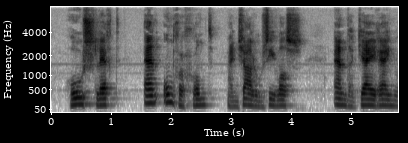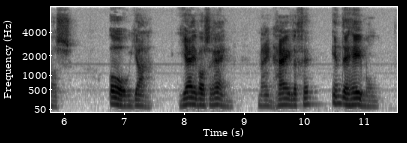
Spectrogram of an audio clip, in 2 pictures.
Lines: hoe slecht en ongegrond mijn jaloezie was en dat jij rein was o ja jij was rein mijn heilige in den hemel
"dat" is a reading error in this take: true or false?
false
